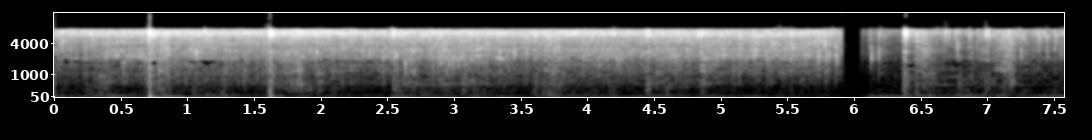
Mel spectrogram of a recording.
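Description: Potato chunks sizzling in hot oil in a metal kadai, stirred with a metal spatula that clicks against the pan a few times. The sizzle breaks off for a moment about six seconds in, then comes back softer.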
